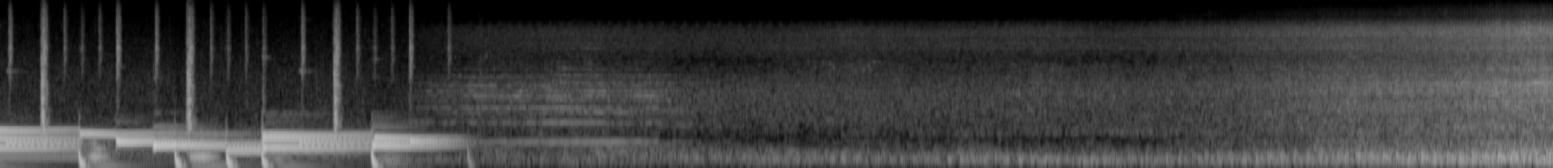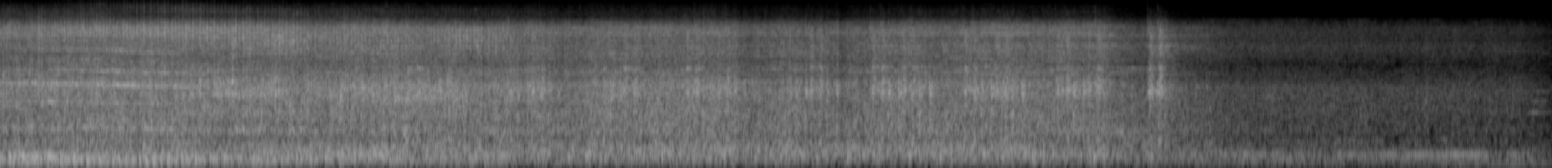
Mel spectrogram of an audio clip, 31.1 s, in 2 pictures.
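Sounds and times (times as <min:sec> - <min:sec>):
diesel locomotive passing: 0:09.8 - 0:30.9
rhythmic wheel clatter over rails: 0:12.6 - 0:27.7.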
